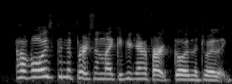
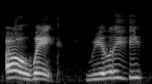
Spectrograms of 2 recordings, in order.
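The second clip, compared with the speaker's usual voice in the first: ordinary talk, nothing marked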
